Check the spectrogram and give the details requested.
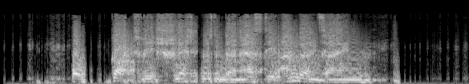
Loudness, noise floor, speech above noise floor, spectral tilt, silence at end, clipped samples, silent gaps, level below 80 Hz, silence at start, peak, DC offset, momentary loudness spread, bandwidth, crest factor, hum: -10 LUFS; -39 dBFS; 29 dB; -4 dB/octave; 0.7 s; under 0.1%; none; -36 dBFS; 0.3 s; 0 dBFS; under 0.1%; 16 LU; 11.5 kHz; 12 dB; none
